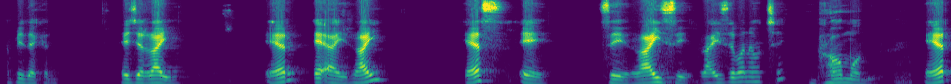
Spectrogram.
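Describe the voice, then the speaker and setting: A young man with a somewhat raised voice teaches German to Bengali speakers in an online class. He spells out letters slowly, repeats each word several times, and keeps checking that his listeners follow. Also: on the high side, a bit bright. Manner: explains patiently, repeats letters and words, checks with "ঠিক আছে?". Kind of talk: online language lesson.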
